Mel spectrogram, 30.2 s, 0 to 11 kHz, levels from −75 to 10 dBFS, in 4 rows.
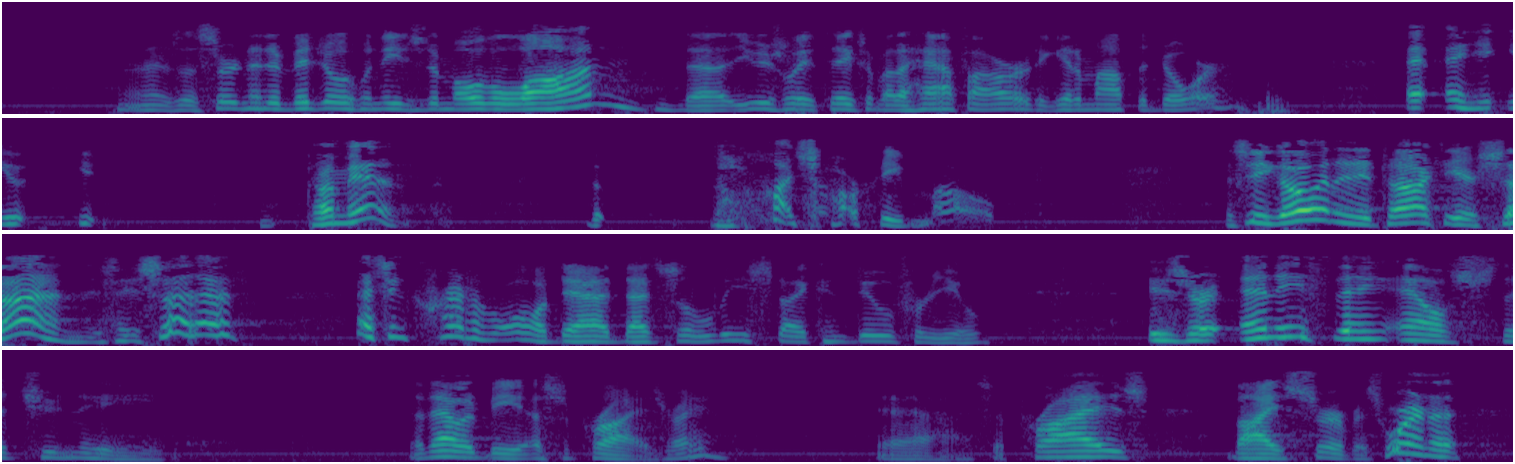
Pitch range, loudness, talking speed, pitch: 135-190 Hz, -30 LUFS, 165 wpm, 160 Hz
